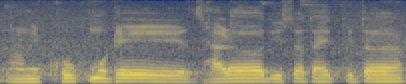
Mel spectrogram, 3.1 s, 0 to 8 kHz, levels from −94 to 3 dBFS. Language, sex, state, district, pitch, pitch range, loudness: Marathi, male, Maharashtra, Washim, 115 Hz, 110-120 Hz, -14 LUFS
